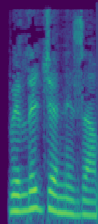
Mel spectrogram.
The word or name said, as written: religionism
